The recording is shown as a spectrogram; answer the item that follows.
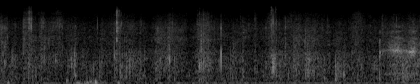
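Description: Footsteps of people walking over dry, weedy garden ground: soft, irregular scuffs and crunches.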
